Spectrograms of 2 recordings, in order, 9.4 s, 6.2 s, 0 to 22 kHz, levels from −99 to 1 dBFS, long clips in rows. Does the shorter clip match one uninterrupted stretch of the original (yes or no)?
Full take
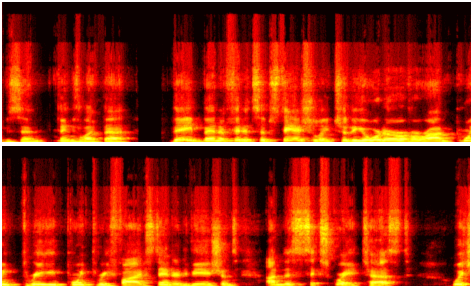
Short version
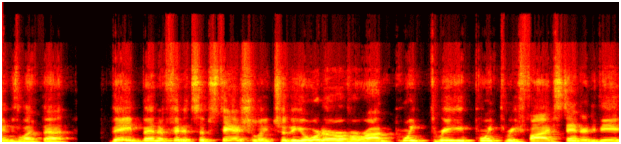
yes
